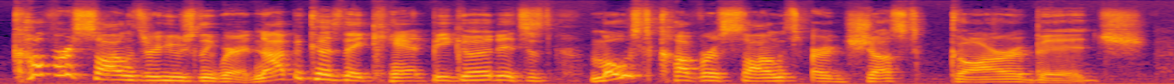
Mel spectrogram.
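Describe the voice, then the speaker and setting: A man's voice: fairly high pitch, very animated, moderate pace, fairly bright tone. A man co-hosting a casual podcast, riffing in a sarcastic, mocking and opinionated way. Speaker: podcast co-host. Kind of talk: casual joking podcast banter.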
